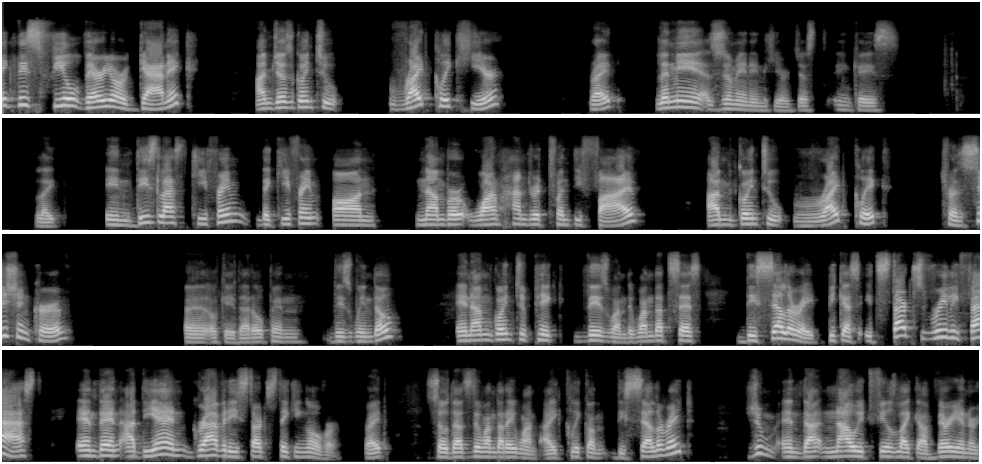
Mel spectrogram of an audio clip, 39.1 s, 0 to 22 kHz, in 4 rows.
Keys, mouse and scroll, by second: 7.8 Escape.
